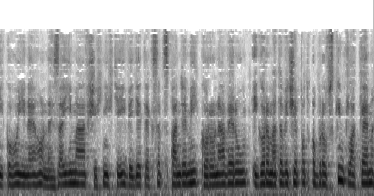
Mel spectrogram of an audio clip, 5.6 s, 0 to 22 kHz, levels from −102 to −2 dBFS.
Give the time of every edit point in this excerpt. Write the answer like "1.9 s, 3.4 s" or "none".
2.4 s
